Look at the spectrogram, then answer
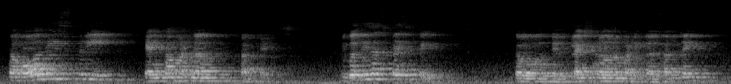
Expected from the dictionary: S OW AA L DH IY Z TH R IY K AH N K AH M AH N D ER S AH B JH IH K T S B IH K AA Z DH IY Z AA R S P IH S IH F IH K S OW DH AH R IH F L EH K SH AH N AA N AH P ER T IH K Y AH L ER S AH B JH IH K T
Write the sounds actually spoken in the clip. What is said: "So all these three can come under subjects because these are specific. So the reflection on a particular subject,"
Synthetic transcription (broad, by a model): S OW AA L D IY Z T R IY K AH N K AH M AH N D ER S AH B JH IH K T S B IH K AA Z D IY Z AA R S P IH S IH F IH K S OW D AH R IH F L EH K SH AH N AA N AH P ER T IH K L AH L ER S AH B JH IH K T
